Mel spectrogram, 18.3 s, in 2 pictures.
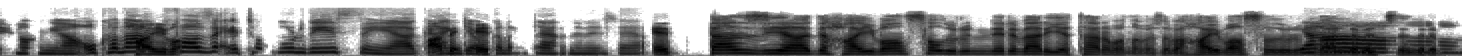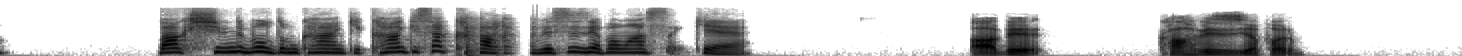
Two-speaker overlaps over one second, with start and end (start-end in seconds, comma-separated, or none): none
